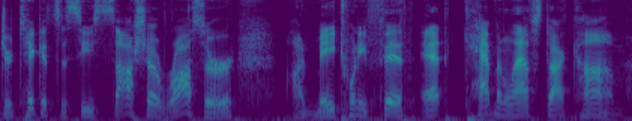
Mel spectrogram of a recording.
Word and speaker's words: Rosser: Rosser, Yeah, yeah, Rosser. I said Rosser? You said Rossner.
